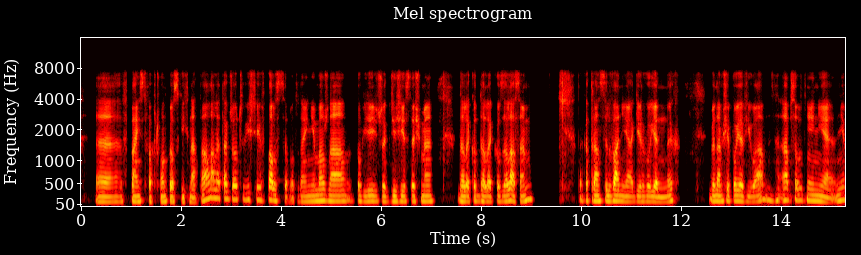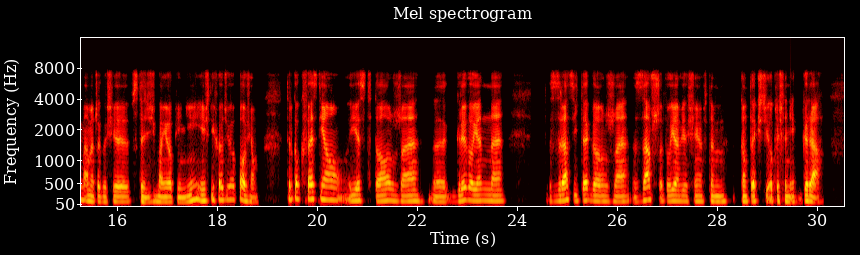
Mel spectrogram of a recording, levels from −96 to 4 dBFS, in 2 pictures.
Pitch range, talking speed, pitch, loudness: 110-130 Hz, 125 wpm, 115 Hz, -33 LUFS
